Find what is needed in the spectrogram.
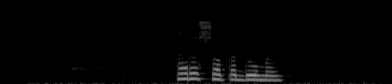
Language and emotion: Russian, neutral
